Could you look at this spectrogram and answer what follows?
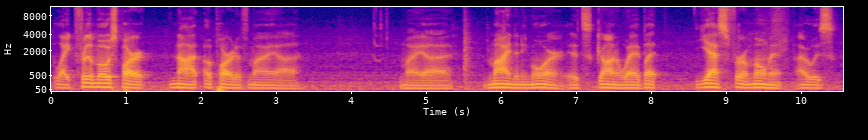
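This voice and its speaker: A young man from Ohio with a deep voice, a podcast guest telling his story in a rambling, laid-back way full of fillers. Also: fairly even intonation, slow, a little hiss or hum. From Columbus, Ohio. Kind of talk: casual podcast chat.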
